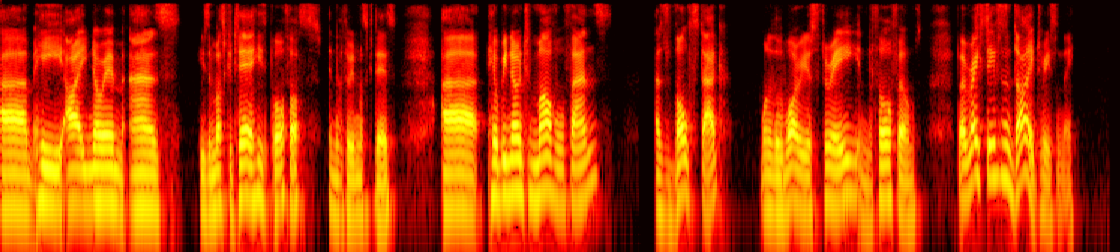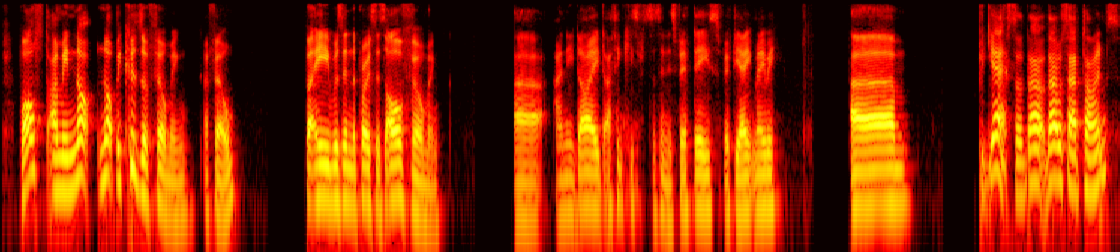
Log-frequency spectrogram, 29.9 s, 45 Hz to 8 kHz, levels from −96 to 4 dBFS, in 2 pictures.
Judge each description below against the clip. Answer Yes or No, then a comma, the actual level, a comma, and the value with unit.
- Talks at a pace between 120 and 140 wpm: No, average, 155 wpm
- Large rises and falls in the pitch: No, average, 4.6 semitones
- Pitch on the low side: Yes, low, 120 Hz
